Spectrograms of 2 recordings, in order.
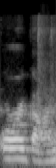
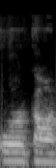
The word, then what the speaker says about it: Oregon: yes or is it oregon how do you it's not oregon you guys don't pronounce it oregon right you pronounce oregon so it's a quarter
